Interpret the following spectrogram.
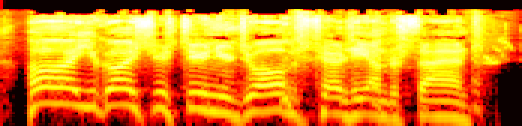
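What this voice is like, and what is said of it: Put-on Irish accent. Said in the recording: “your Irish accent ... What happened to your voice?”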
